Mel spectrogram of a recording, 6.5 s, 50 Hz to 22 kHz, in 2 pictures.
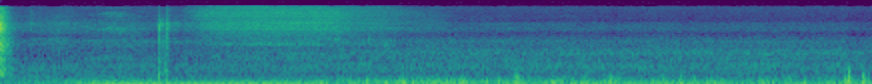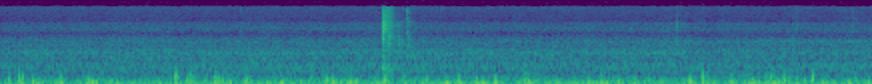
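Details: BMW E90 with N46 engine, running with a low rumble and an irregular, stumbling pulse plus occasional sharper puffs instead of an even beat. Engine misfire.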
